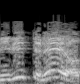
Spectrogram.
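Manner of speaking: loud, sharp reply tone. Retelling the husband's reply to his wife: imitating a loud retort. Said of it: "今日一度でかい声で言いましたよ".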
